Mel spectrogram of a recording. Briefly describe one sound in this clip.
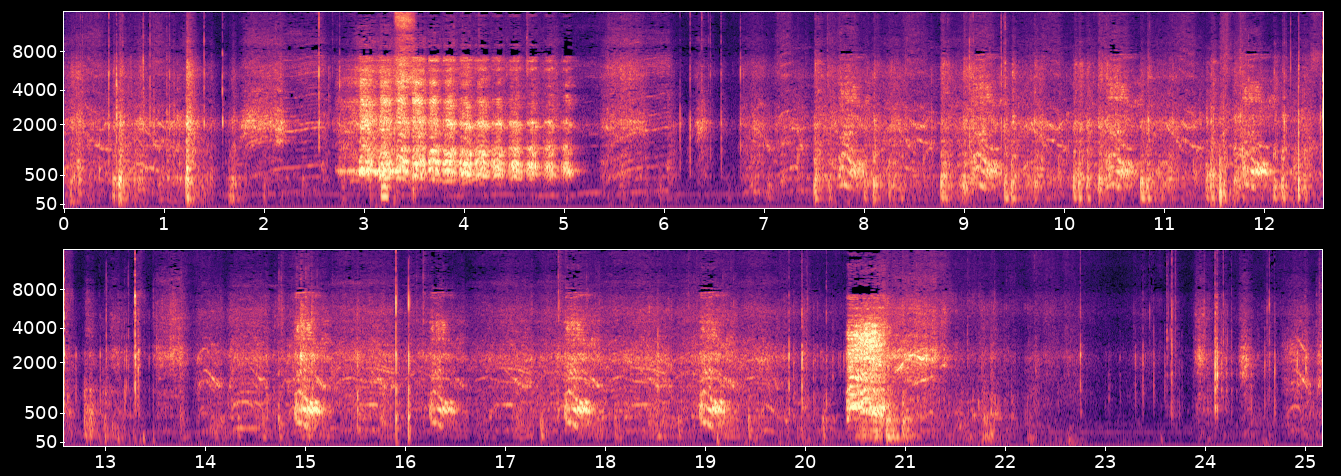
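A toy robot's motors whir and click as it walks.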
